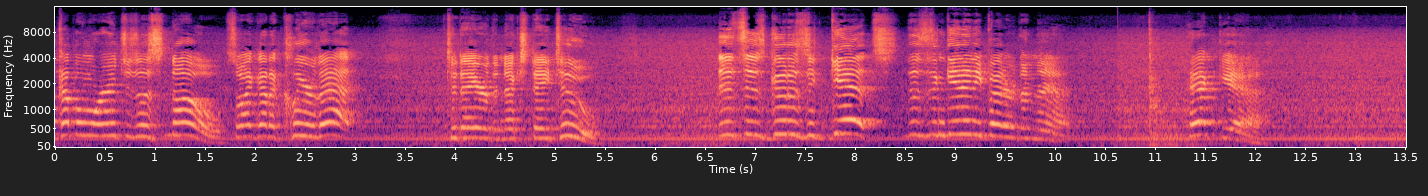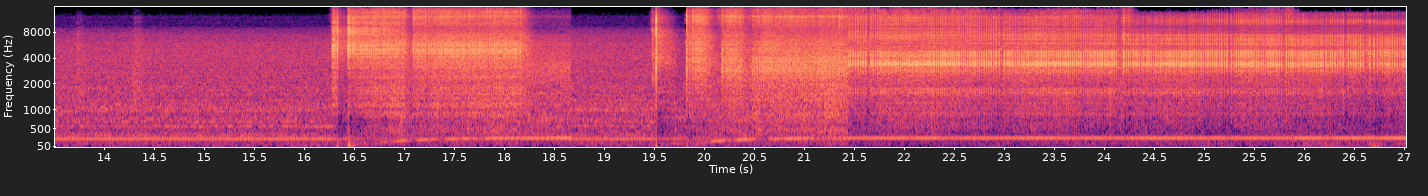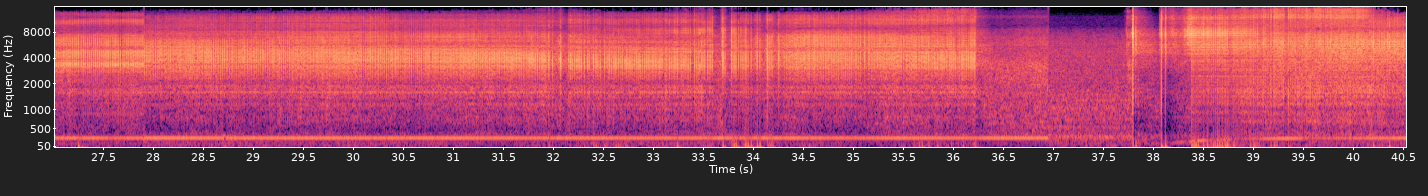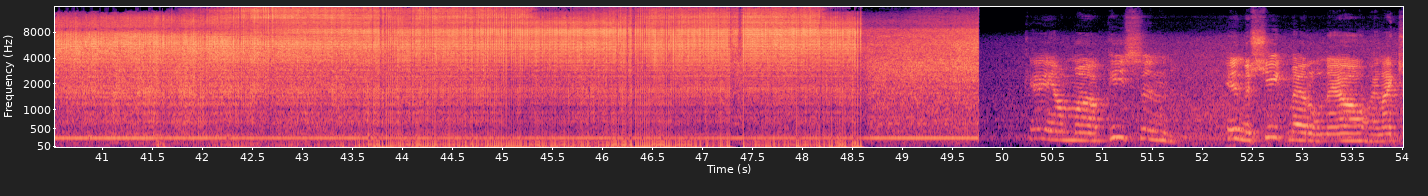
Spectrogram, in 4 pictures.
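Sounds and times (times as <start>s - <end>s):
motor hum: 16.2s - 18.8s, 19.4s - 37.0s, 37.7s - 49.8s
harsh welding hiss and crackle: 16.3s - 18.7s, 19.5s - 36.4s, 37.8s - 48.7s.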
